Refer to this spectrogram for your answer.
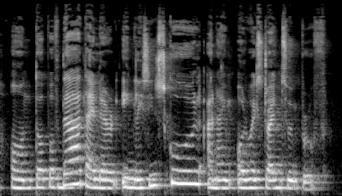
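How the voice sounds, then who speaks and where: The woman's voice has a dark, mellow tone, and audible room echo hangs around it. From Spain, Basque Country. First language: Basque and Spanish. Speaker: volunteer language conversation presenter. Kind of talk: scripted presentation.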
